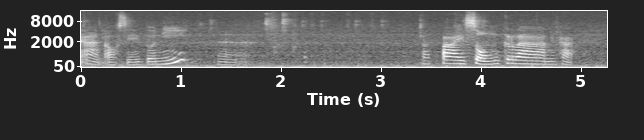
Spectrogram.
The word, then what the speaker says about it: สงกรานต์: อ่า ว่า จะ ไป สงกรานต์ ค่ะ สงกรานต์ ตัว อะไร การันต์ คะ เดช มี ตัว ต่อ เต่า การันต์ นะ คะ เรา จะ ไม่ อ่าน ออก เสียง ตัว นี้ เนื้อ หา ต่อ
